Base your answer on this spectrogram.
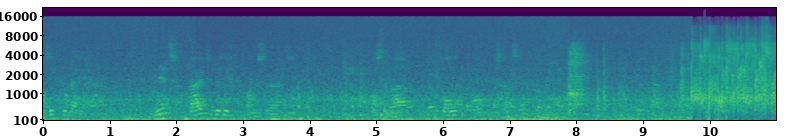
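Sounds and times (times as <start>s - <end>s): audience applause: 9.0s - 11.0s.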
